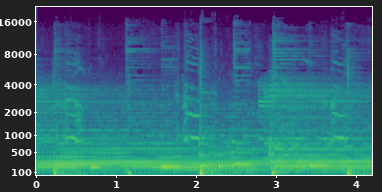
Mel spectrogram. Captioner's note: hens clucking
